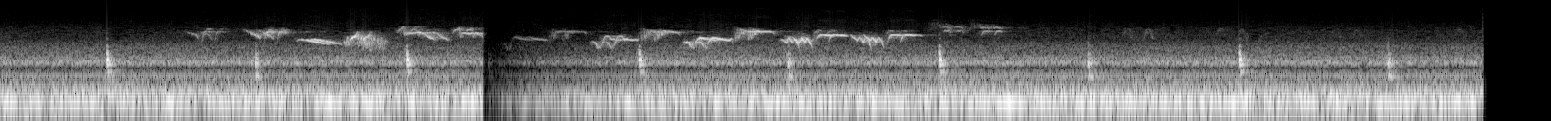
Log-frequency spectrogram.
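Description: Faint ambience of small birds chirping in quick, rising and falling calls over a low steady hum with scattered soft ticks. It drops out for a moment about two and a half seconds in and cuts to silence near the end.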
